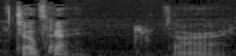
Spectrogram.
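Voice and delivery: soft, hushed comfort; gently reassure, dropping almost to a whisper; soothing reassurance. Real, not acted. Host comforting a caller who is near tears, soothing.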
